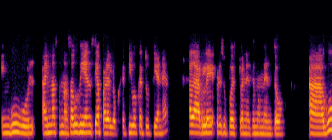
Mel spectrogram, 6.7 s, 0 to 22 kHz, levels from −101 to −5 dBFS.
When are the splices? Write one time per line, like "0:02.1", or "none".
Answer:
0:01.2
0:02.0
0:03.8
0:04.3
